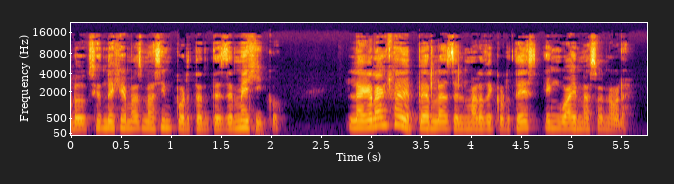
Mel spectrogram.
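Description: At a fairly quick pace, a woman talks in a medium pitch in an ordinary speaking voice. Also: very clean recording, silent background. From Mexico. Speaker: podcast host, gemologist. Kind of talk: scripted narration.

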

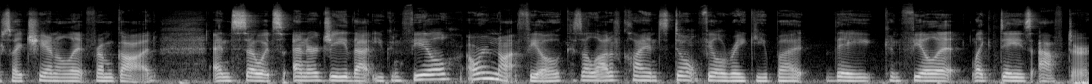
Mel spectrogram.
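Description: A woman talks at a moderate pace with a Midwestern US accent. Her pitch sits fairly low. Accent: US Midwest. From Illinois, Decatur. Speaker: author and spiritual healer. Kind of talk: casual chat.

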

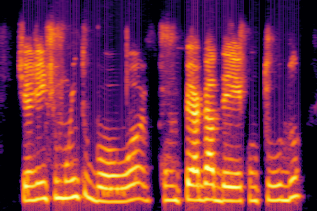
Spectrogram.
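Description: Recorded with a dry, close sound and no echo, a woman is speaking. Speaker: ophthalmologist. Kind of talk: storytelling in interview.

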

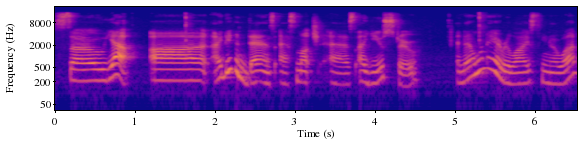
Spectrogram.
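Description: A woman with a Vietnamese accent at a fairly high pitch, fairly slow and with lively intonation, on a very clean recording with a silent background. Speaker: sex educator and dance instructor. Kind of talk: interview. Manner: halting.

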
